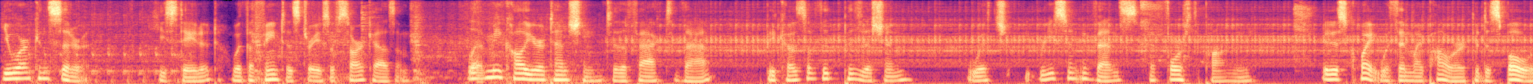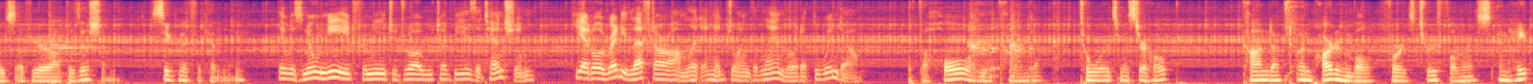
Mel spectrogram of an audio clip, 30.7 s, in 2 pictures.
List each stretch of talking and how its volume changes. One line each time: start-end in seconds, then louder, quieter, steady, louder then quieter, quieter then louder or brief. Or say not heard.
0.0-30.6 steady.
